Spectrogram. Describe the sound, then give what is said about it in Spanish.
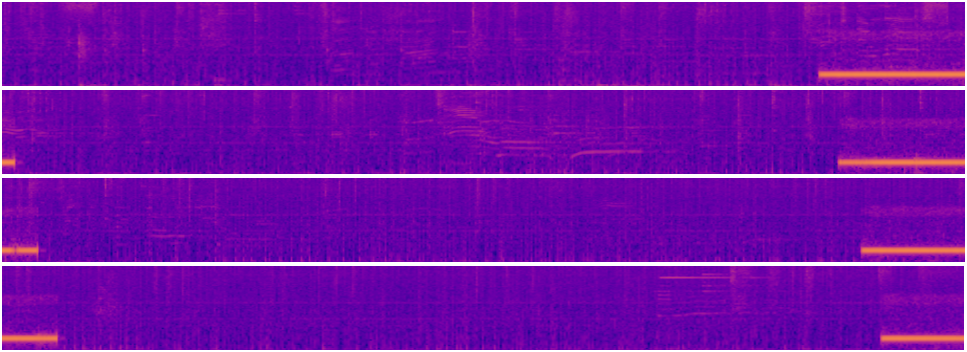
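Telephone tones from a call being placed: four even, steady mid-pitched beeps, each about a second long and spaced roughly six seconds apart, the last cut off, with faint talk in the gaps. “Una llamada va. Vamos a ver si conexión total.”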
